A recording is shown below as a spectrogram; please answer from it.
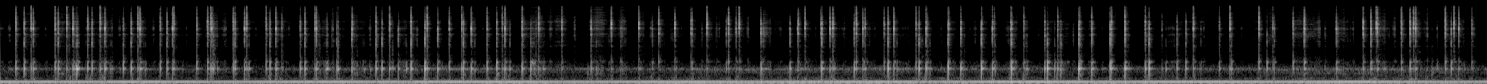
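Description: Long nails tap rapidly on the caps of a green hollow plastic tube held at both ends, making a dense stream of sharp, bright clicks. A steady low hum sits underneath the tapping throughout.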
